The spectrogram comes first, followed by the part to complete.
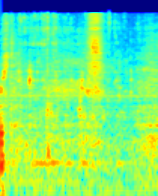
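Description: A mix of waste motor oil and diesel pouring from a plastic gas can into a car's fuel filler neck, a steady low splashing that is briefly louder a little over a second in.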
